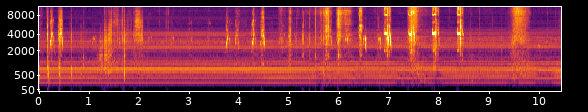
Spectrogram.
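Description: Newly hatched ducklings peeping: short, high-pitched peeps, sparse at first, then a run of loud ones past the middle, over a steady electrical hum.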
